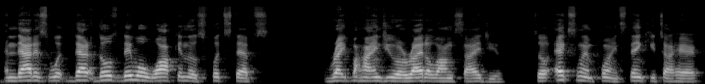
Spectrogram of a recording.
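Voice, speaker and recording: A man with a notably high voice moderates a podcast panel. He responds encouragingly, making his points in measured, emphatic phrases. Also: fairly even intonation.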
